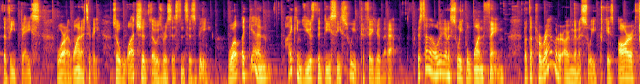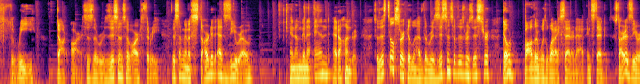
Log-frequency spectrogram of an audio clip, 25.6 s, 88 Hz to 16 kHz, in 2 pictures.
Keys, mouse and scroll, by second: 1.7 click, 12.0 shift+r, 12.7 3, 13.7 click, 18.3-19.5 typing.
